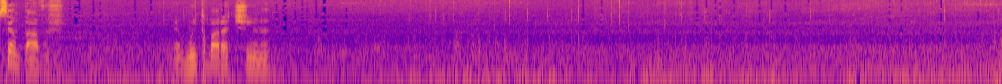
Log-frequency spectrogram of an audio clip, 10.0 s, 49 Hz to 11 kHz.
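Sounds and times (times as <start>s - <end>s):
low wind on microphone: 0.0s - 10.0s
road rumble: 0.0s - 10.0s.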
